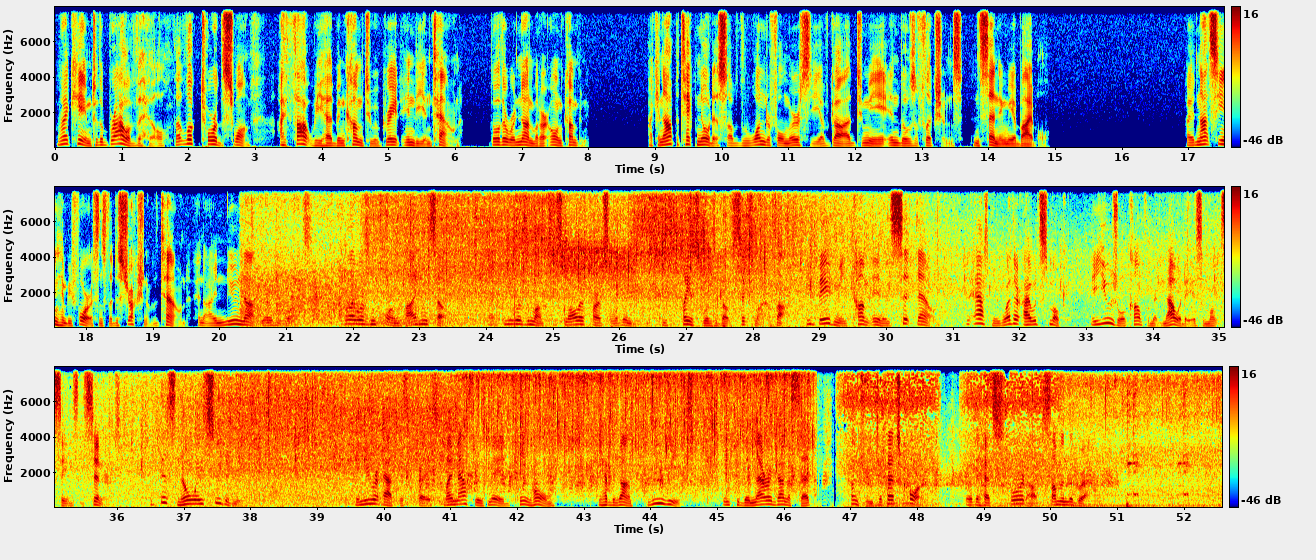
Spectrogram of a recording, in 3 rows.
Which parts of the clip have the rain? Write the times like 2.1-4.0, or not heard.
20.2-52.5.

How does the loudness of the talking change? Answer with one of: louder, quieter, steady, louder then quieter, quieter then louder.
steady.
